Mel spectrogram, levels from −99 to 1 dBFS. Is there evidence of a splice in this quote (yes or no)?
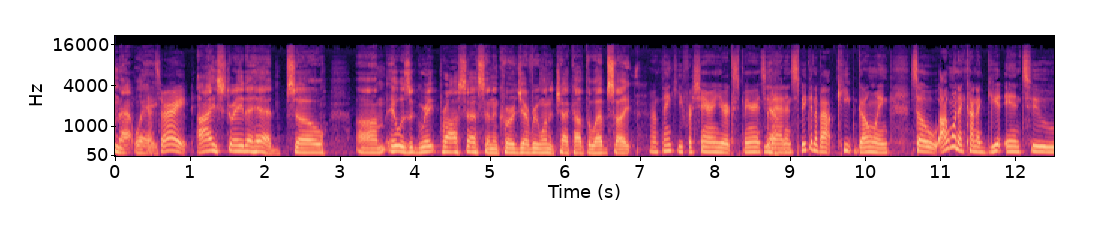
no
